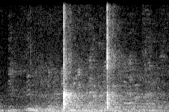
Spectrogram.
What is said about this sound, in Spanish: Sí, aplauda.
